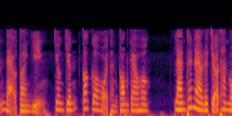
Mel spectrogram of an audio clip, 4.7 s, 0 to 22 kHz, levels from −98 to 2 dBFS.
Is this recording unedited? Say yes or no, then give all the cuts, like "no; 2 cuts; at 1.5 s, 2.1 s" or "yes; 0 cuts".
no; 1 cut; at 3.4 s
